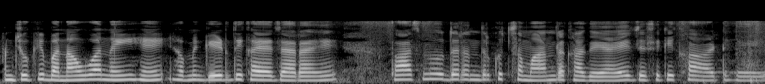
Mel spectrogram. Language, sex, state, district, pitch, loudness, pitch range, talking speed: Hindi, female, Rajasthan, Jaipur, 210 Hz, -19 LUFS, 195-220 Hz, 195 wpm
